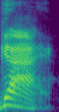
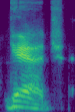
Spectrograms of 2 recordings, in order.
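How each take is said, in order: First: The name is said as 'Guy'. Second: The name is said as 'Gadge'. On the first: The speaker calls it right. "It's Rachi and Guy" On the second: The speaker calls it wrong. "it's not Gadge"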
